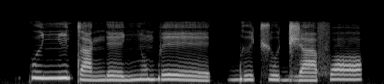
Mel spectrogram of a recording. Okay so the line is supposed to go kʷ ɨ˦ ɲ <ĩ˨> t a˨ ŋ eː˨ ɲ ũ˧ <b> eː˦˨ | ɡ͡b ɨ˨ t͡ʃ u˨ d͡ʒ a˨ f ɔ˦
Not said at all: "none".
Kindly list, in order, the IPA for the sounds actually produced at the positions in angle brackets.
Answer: ĩ˦, b

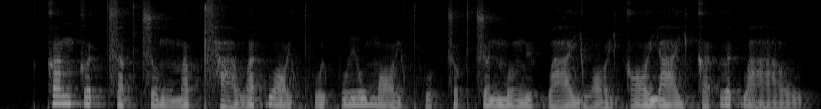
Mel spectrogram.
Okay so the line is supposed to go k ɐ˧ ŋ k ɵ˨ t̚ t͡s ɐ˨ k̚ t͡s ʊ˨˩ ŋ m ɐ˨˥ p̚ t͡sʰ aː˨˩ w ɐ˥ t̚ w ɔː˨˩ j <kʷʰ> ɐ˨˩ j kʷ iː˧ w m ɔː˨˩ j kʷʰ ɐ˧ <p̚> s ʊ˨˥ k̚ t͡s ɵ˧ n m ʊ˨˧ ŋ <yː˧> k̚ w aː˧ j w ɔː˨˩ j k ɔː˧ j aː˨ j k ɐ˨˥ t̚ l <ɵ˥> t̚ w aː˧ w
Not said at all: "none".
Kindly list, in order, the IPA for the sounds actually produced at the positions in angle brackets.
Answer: kʷʰ, k̚, yː˧, ɵ˥

